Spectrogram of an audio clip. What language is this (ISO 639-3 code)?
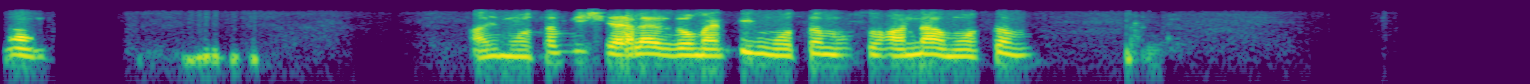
doi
